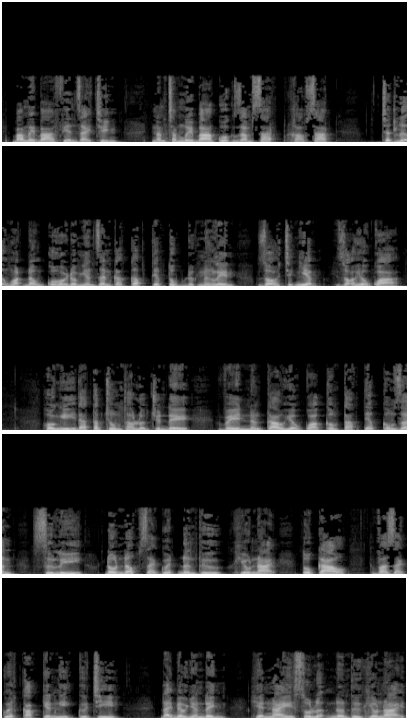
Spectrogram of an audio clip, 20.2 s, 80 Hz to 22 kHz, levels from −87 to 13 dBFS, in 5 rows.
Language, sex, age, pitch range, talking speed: Vietnamese, male, 20-39, 115-155 Hz, 245 wpm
